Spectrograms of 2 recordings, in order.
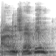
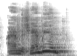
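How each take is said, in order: First: A mild questioning rise, close to normal pitch; shocked question. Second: Shocked disbelief. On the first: Asuka doubting she is champion, mildly surprised. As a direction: ask it in light disbelief. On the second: Asuka realising she is champion, mock astonished. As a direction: jump much higher in mock amazement. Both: Retold or imitated. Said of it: "Asuka is shocked".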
